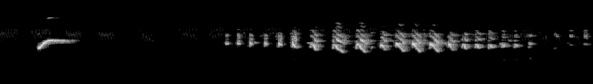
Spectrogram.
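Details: Pelanduk semak from a compilation of training material for competition songbirds. A single rising whistle slurs upward, then after a pause comes a rapid, dense run of buzzy, chattering notes lasting about three seconds. No other sounds.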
